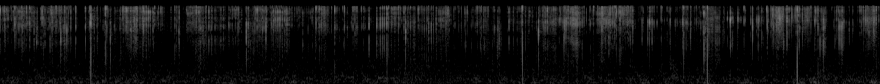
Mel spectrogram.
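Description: A small gold foil sweet wrapper with twisted ends is held in the fingertips over the microphone and twisted and crinkled. It makes a steady, dense crackle of bright, crisp foil crinkles with sharp little snaps scattered throughout and almost no low end.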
